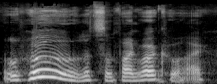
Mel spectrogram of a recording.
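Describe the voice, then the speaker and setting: A woman's voice: medium pitch, big pitch swings, slow, a little mellow, low-quality recording. A woman voicing a jovial old male dragon with a drawling rustic old man voice and a folksy, grandfatherly manner, in a voiced reading of a game story. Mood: teasing.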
